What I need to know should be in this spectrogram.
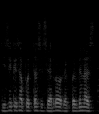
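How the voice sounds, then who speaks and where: Dark-voiced man preaching a testimony. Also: medium pitch, level tone, brisk. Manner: storytelling, addresses listeners directly. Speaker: preacher at a cell group. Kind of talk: testimony and Bible teaching.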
